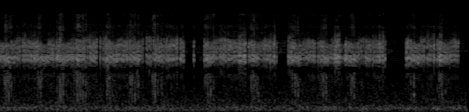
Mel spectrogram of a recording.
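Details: Cicada being attacked by a hornet in front of a house, giving a high rasping buzz in rough bursts about a second long separated by short silent breaks, with scattered clicks over the top.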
